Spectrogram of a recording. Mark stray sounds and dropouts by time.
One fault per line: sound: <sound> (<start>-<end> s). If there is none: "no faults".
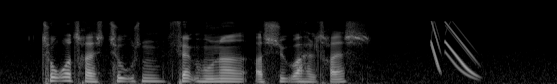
sound: chirp (4.3-4.8 s)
